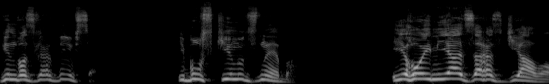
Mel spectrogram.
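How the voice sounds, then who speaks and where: A man with a high pitch talks at a fairly slow pace, his intonation lively and his pauses long and frequent. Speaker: preacher. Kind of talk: sermon.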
